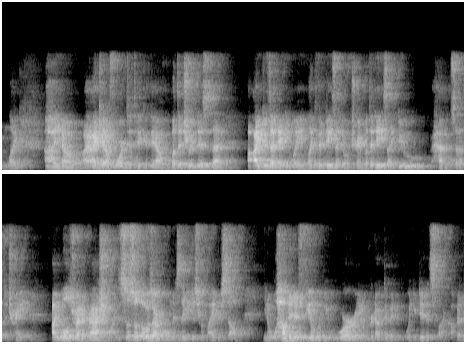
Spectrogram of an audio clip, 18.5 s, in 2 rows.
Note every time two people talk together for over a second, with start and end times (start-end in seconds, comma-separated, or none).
none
